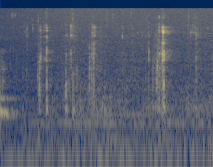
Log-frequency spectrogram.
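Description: Close-miked chewing of a mouthful of sushi roll: a few faint, scattered wet mouth clicks and smacks, one a little louder about one and a half seconds in.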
